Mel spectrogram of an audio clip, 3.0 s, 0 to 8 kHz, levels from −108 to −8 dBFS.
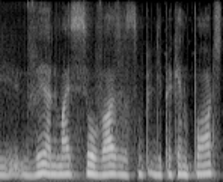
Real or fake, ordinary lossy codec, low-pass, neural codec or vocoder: fake; none; none; codec, 16 kHz, 0.9 kbps, LongCat-Audio-Codec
